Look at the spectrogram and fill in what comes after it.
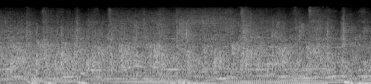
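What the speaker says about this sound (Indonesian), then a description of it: "Tepuk tangan yang meriah untuk Dery Ansyah." A studio audience on an Indonesian TV dialogue show applauds a guest being introduced, a dense, steady wash of clapping held at full level throughout, with a low musical bed running underneath.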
